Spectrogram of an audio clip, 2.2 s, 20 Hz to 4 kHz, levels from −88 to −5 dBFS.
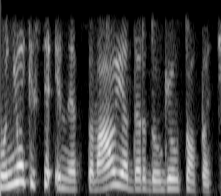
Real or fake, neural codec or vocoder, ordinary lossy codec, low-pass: real; none; AAC, 32 kbps; 3.6 kHz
